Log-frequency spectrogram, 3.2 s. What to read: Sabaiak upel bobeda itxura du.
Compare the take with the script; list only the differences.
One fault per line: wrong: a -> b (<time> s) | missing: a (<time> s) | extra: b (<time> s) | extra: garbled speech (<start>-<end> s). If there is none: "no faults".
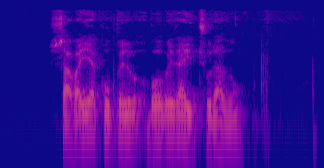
no faults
